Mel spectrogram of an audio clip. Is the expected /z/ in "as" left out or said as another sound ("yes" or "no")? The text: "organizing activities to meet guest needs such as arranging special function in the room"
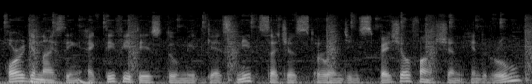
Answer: yes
